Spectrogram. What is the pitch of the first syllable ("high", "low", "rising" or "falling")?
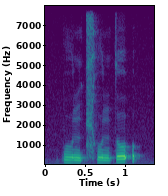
low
